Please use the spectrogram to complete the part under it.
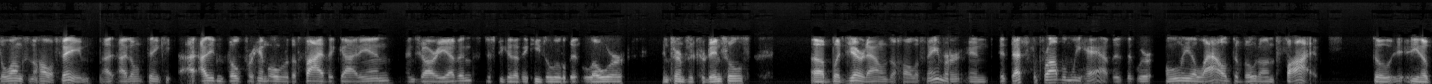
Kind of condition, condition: link, phone line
